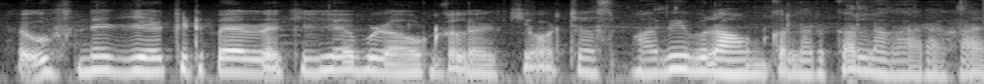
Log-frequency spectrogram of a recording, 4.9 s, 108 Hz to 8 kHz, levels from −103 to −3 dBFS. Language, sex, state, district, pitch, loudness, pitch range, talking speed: Hindi, male, Odisha, Malkangiri, 195 Hz, -19 LUFS, 180-210 Hz, 195 wpm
